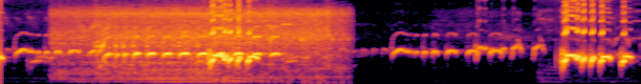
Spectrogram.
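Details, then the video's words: Local zebra dove with a large "kung" voice, singing to prompt other doves: repeated soft coo notes partly masked by a stretch of broad rushing noise, then a clear, loud, clipped phrase near the end. "Perkutut lokal gacor suara besar - SUARA KUNG"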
